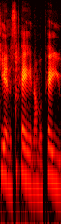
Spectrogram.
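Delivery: mock happy, sounding very glad and pleased. Retelling how the other speaker offered a paid hosting gig: imitating someone sounding happy. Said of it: "You sounded so happy about it".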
